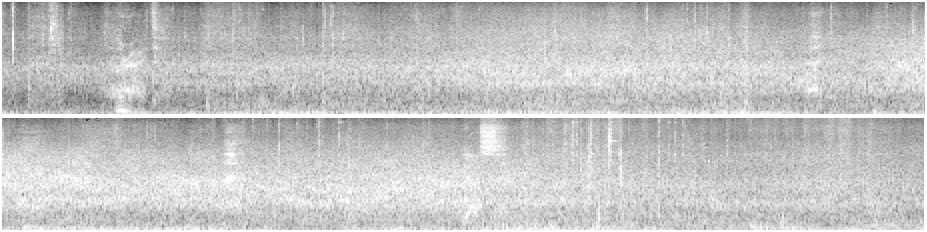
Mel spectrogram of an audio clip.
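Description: Mountain bike rolling along a dirt singletrack: a steady noise from the tyres on the trail, with occasional clicks and rattles from the bike. Wind rumbles on the action-camera microphone.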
